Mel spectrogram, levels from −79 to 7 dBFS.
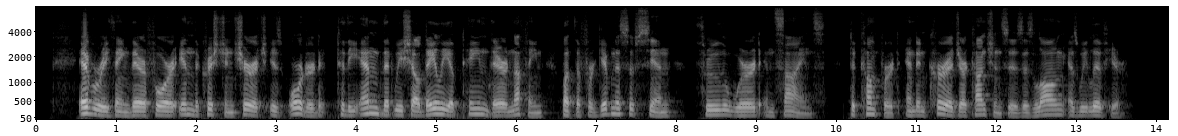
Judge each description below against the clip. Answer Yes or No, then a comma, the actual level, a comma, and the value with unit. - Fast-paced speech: No, average, 175 wpm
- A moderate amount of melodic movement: Yes, average, 4.3 semitones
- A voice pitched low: Yes, low, 115 Hz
